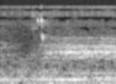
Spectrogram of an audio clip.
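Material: Nothing is struck.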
